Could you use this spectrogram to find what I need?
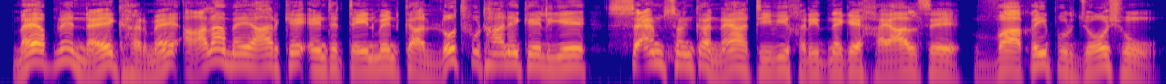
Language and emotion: Urdu, happy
